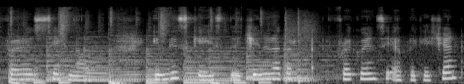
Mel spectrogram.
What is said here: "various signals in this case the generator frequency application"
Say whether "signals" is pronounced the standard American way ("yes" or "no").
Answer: no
